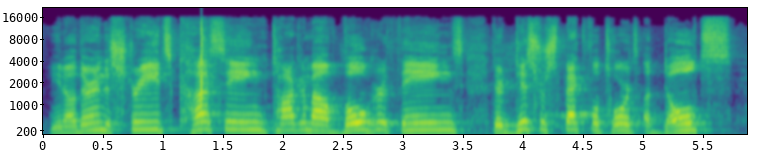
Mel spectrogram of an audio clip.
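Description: A man's voice: high voice, moderate pace. A man in his thirties preaching a fiery, blunt sermon in a church while losing his voice. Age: 30s. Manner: emphatic, blunt, repeats words. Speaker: pastor.

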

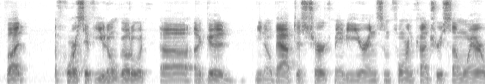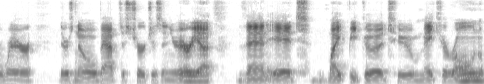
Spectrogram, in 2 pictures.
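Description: Young man, deep voice, bright tone, relaxed teaching delivery. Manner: relaxed, plain-spoken, many fillers. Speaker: church member teaching soul winning. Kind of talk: casual instructional video.

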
